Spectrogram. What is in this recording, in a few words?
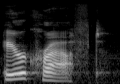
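"aircraft", English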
